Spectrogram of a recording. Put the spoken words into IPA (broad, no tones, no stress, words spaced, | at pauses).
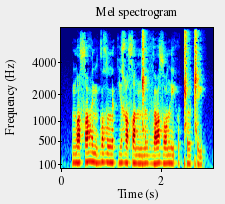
nɤsˤəɦən ɡoʁlːʌ kiʁe sˤenŋ͡ǁɤ vɤ zˤʉne hoǁɤǁe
